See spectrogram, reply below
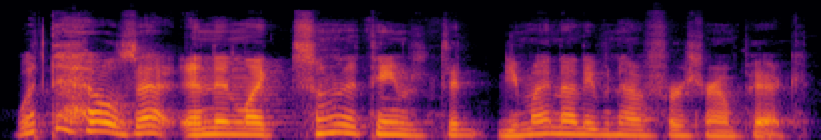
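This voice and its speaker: A man's voice: a little high, lively intonation, fast. A man co-hosting a casual sports podcast, talking in a blunt, opinionated, exclamatory way.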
